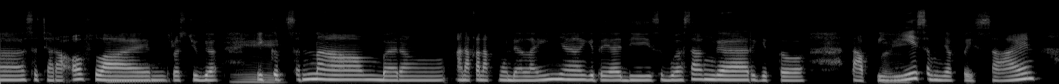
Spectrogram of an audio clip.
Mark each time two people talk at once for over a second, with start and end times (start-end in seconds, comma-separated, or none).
1.1-2.9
